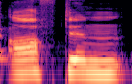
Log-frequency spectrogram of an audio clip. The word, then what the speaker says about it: often: Often, K. Well, do you pronounce the T in often? I shouldn't.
